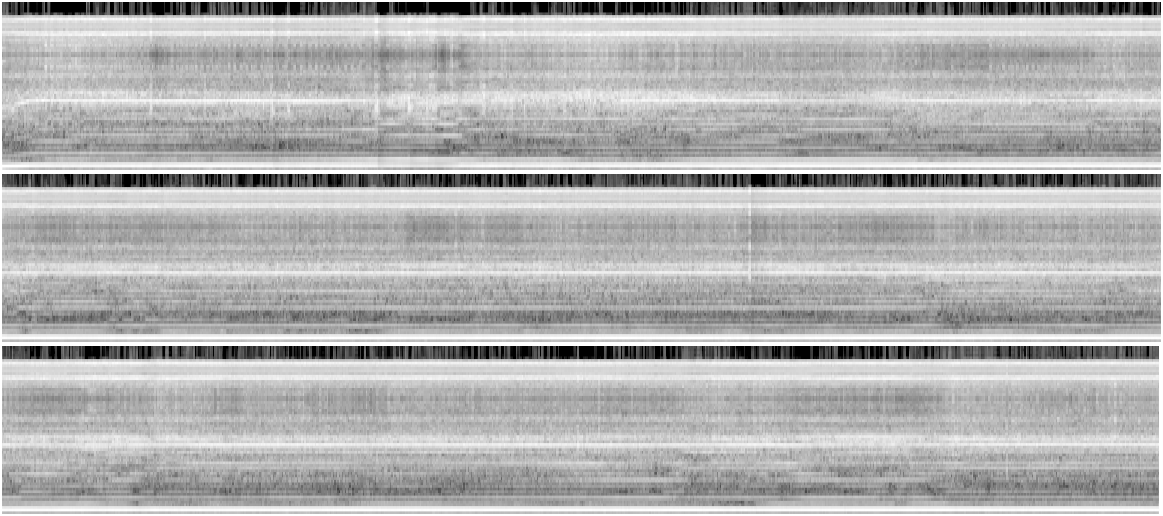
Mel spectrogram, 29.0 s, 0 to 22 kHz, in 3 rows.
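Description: Electric motor and propeller of a Sonic 185 RC motor glider, heard from a camera on the plane, running steadily at one constant pitch: a loud, even buzz.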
